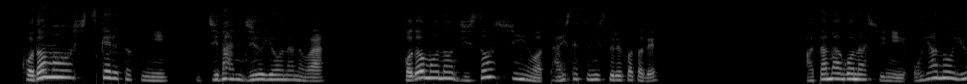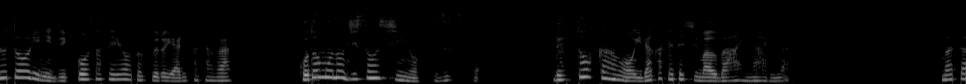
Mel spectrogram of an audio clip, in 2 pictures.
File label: narration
